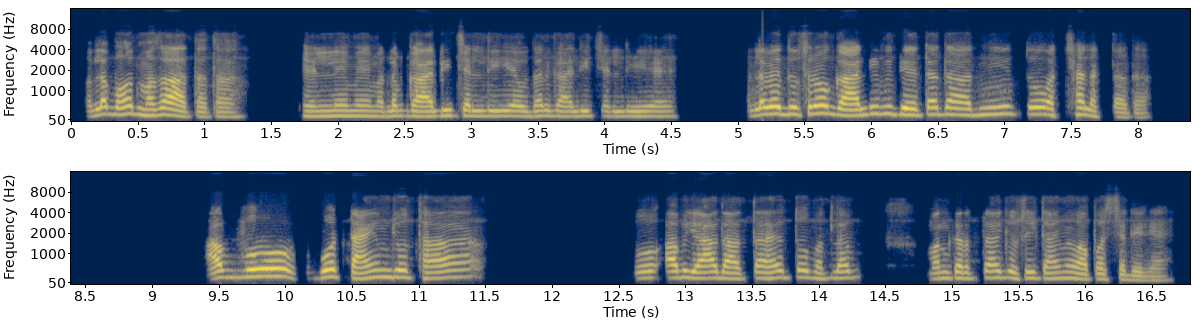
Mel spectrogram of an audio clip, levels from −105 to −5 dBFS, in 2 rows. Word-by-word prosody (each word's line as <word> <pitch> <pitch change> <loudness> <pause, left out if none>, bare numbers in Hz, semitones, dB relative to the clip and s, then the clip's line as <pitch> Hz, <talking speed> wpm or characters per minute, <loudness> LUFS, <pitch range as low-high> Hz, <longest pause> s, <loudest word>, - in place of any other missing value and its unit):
मतलब 225 +6 +1
बहुत 225 +2 +1
मजा 200 +2 +2
आता 155 -2 -5
था, 150 0 -8 0.5
खेलने 170 +1 -3
में 170 0 -4
मतलब 165 +2 -5
गाली 165 +1 +1
चल 170 -2 -2
रही 170 0 -2
है, 170 - -1
उधर 170 +2 -5
गाली 165 0 -4
चल 165 -1 -10
रही 160 0 -5
है। 160 0 -6 0.4
मतलब 215 +7 0
एक-दूसरों 235 +1 +5
को 245 - -5
गाली 195 +4 +3
भी 240 0 -4
देता 215 0 +3
था 215 -2 +2
आदमी 220 +5 -2
तो 225 0 +3
अच्छा 220 +2 -2
लगता 155 -7 -6
था। 130 0 -15 1.4
अब 225 +1 +1
वो 240 +1 +8 0.5
वो 230 +4 +6
टाइम 200 +5 +1
जो 230 -1 +3
था 190 +1 +1 1.5
वो 205 +1 -3 0.2
अब 210 - -1
याद 200 -1 +1
आता 190 +2 -1
है 210 +3 -1
तो 225 -1 -1
मतलब 205 +3 -6 0.5
मन 190 +2 -5
करता 200 +1 -4
है, 215 - -2
कि 210 - -3
उसी 200 +1 -4
टाइम 190 0 -5
में 200 - -4
वापस 170 -1 -3
चले 145 -4 -7
जाएँ। 130 0 -14
190 Hz, 185 wpm, -20 LUFS, 170-215 Hz, 1.5 s, वो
